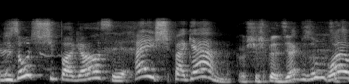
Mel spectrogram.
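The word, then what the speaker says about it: Shippagan: C'est incroyable, c'est 3 syllabes, gang. On va l'avoir tout le monde ensemble, ok? Vous êtes capable de dire Quatico, vous pouvez dire Chipagan. Puis il fait, hey, Chipagoun!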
